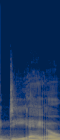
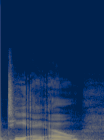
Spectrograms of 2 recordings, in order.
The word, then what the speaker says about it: Dao: In the Dao, which is a spiritual philosophical tradition that comes out of China, the Dao or the Tao, you may have heard it pronounced either way, Dao or Tao.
